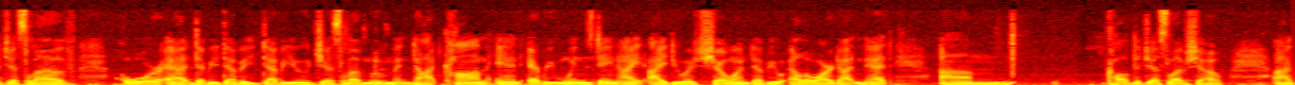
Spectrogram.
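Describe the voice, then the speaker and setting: A man's voice: medium pitch, a little mellow. Earnest man on a noisy line. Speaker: guest actor and producer. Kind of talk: casual interview talk. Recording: dull lo-fi line with clear noise.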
